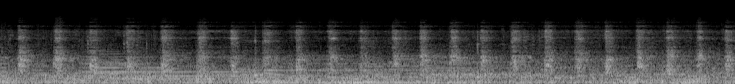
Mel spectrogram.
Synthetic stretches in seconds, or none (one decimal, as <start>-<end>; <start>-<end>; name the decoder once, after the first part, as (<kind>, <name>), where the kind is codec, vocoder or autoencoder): 1.7-4.2 (codec, SNAC); 5.4-7.0

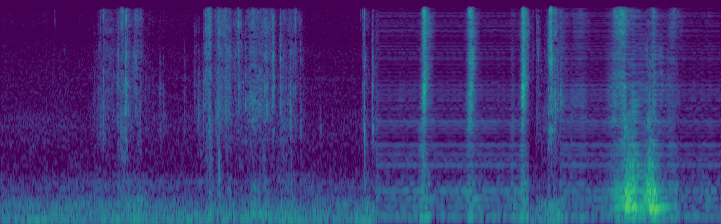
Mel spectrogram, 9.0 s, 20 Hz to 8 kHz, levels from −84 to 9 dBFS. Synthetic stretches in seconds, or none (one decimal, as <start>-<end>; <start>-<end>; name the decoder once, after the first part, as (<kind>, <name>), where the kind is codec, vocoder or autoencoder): 4.7-6.6 (vocoder, HiFi-GAN); 7.0-9.0

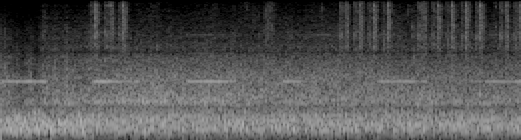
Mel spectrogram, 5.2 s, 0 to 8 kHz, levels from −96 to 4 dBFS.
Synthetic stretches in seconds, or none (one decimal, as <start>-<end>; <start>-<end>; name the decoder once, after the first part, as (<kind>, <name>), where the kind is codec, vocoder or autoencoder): 0.0-1.2 (codec, DAC)

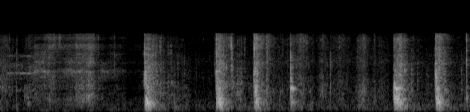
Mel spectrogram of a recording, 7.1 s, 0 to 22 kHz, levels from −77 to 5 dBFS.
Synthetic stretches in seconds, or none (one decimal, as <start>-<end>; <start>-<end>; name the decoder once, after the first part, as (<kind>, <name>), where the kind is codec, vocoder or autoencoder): 0.5-2.2 (codec, SNAC)

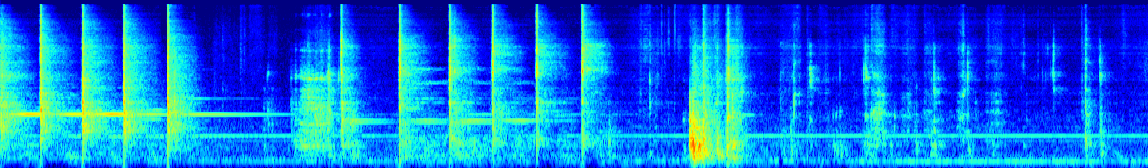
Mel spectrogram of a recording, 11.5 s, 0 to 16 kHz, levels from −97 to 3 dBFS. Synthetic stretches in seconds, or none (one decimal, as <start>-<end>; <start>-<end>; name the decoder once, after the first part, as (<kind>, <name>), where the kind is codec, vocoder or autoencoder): 0.0-1.6 (codec, DAC); 3.3-11.5

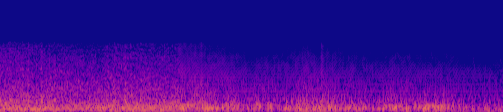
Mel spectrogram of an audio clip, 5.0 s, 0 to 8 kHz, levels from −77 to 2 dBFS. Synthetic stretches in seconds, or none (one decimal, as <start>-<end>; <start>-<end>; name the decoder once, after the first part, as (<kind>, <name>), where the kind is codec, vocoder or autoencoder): 1.8-5.0 (vocoder, Vocos)

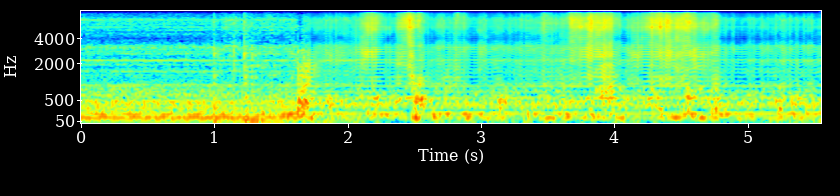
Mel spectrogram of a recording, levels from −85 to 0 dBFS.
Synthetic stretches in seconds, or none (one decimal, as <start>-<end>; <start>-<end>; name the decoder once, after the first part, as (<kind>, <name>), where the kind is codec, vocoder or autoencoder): 1.7-5.6 (vocoder, Vocos)

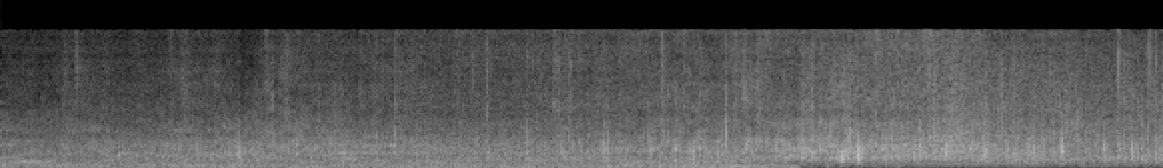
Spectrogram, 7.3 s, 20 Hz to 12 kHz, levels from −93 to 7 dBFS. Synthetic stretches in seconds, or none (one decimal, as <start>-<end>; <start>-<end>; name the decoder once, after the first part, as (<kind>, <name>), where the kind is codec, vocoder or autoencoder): 0.0-2.6 (codec, HILCodec); 3.9-5.5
